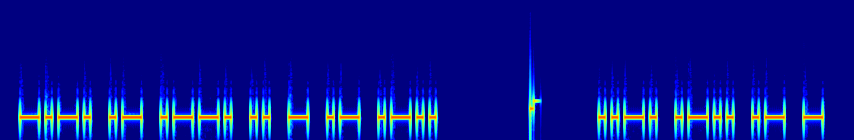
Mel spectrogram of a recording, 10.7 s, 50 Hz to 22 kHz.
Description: Morse code, heard as a keyed tone, about 15 wpm, 700 Hz. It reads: CAPITAL FLAT
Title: Sentences from Top 1000 Words - New Word Drill - 15wpm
